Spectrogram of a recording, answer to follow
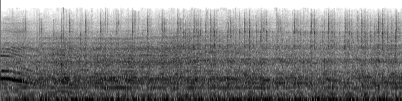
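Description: Hard rock band playing live: distorted electric guitars, bass and drums with steady cymbal hits. A long held note slides down in pitch over the first second and a half.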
